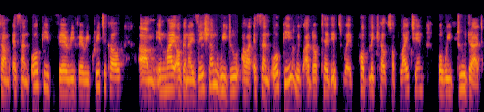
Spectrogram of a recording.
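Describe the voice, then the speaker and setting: A man moderates an online panel, his somewhat high voice husky and breathy. He speaks in a measured way, pausing on "um" between phrases. The audio is dry and muffled, like a close call mic. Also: a little mellow, no echo. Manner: measured, frequent "um" fillers. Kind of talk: panel discussion remarks.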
